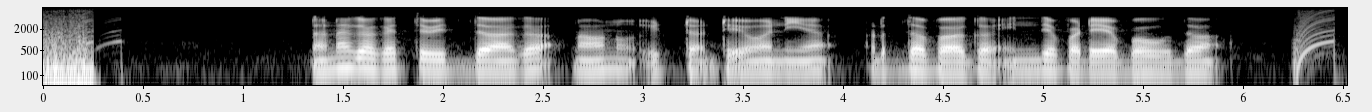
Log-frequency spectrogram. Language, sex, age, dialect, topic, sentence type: Kannada, male, 41-45, Coastal/Dakshin, banking, question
